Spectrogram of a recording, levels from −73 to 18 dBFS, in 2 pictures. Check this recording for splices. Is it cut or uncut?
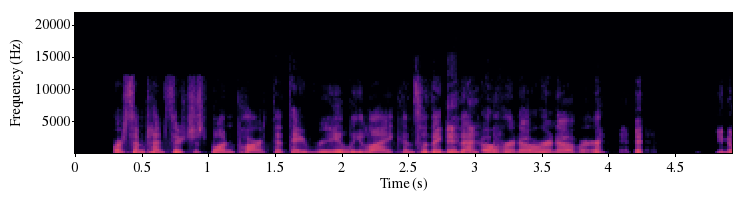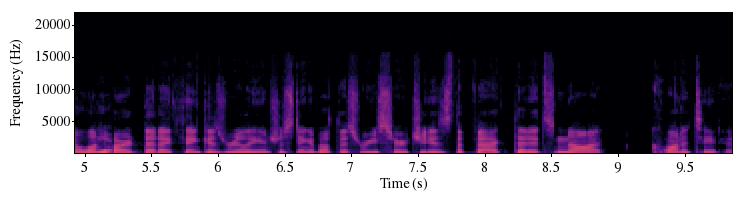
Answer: uncut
